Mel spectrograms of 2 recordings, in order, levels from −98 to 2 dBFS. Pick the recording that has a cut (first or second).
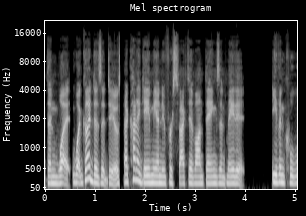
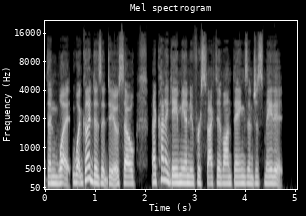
first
